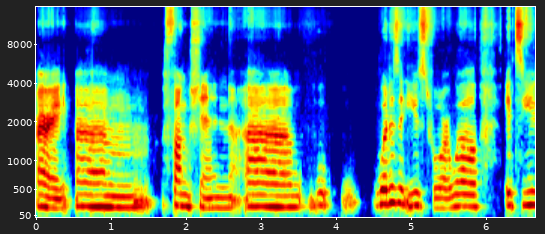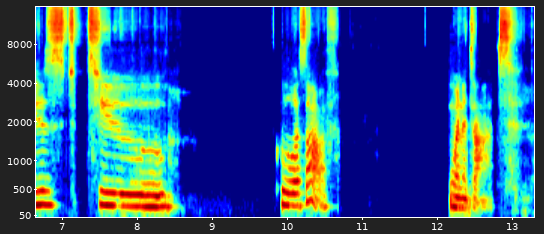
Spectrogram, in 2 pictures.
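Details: Acted: speech-language therapist role-plays expressive aphasia after stroke, unable to retrieve a target word and describing it by function, category, location and appearance (semantic feature analysis); word-finding difficulty (anomia) with circumlocution.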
